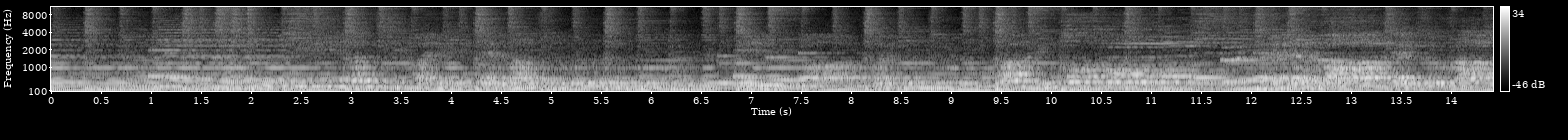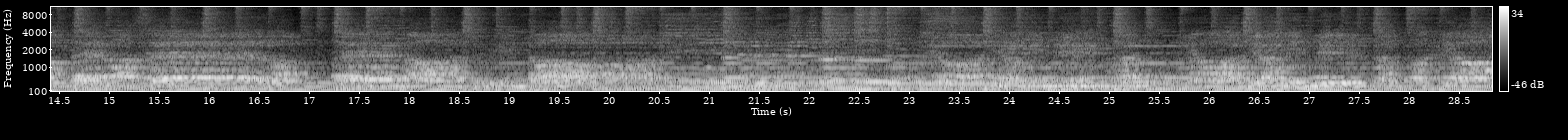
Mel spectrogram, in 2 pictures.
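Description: Men's choir singing a gospel song together, steadily and without pause.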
